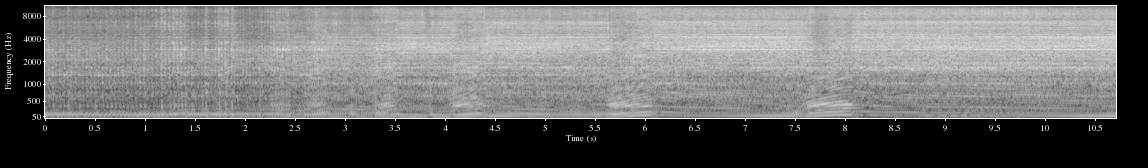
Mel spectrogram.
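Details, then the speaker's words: 1980s Polaris 250cc two-stroke ATV revived after years sitting, with fresh premixed fuel and carb clean: crisp two-stroke rattle climbs cleanly with each throttle blip and settles back evenly; runs well, carb may need minor tweaking. "Yeah, she runs good, boys. real good."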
